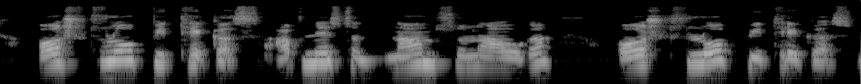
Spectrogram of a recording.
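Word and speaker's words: Australopithecus: देखिए, तो सबसे पहली बात जो है, ठीक है, ऑस्ट्रोलोपिथेकस, आपने नाम सुना होगा ऑस्ट्रोलोपिथेकस, मैं शॉर्ट में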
